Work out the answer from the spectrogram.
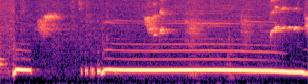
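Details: Kept puter pelung dove from Java, Indonesia, singing the prized long-toned style: a short clipped note, then a drawn-out, steady, hooting coo lasting about two seconds that sags slightly at the end.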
